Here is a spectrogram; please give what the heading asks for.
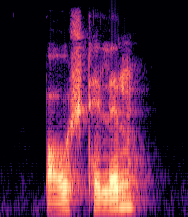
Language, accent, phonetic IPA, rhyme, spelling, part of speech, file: German, Austria, [ˈbaʊ̯ˌʃtɛlən], -aʊ̯ʃtɛlən, Baustellen, noun, De-at-Baustellen.ogg
- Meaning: plural of Baustelle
